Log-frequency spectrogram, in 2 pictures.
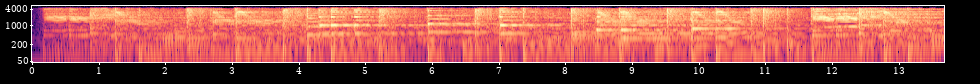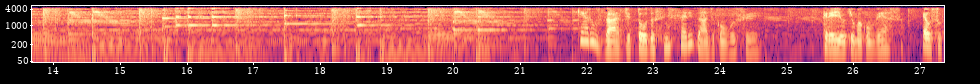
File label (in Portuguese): preciso ficar de bem f, Telemensagens, fem; Desculpas; Telemensagens 2017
